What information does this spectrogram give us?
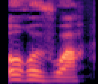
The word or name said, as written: Au revoir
